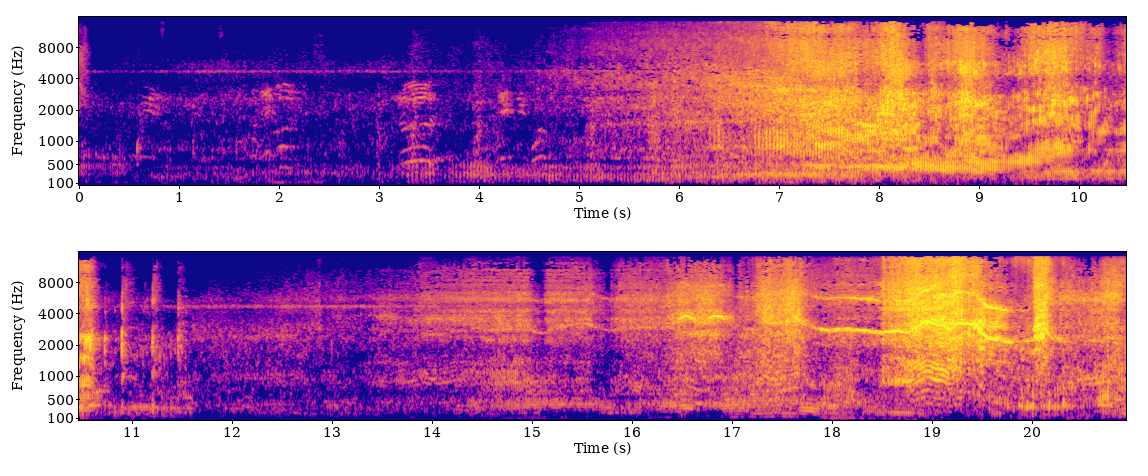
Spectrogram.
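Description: Dirt bike engines passing close by on a narrow trail: one bike comes up, is loudest about eight to ten seconds in and drops away, then another approaches and grows loud near the end.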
